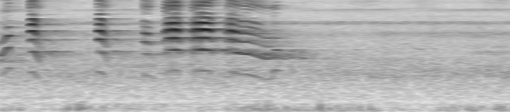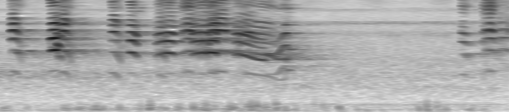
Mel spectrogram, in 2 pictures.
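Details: Red-wattled lapwing, one of a pair living in a garden that loudly attacks people who come too close: loud, sharp harmonic notes in rapid bursts, short clicks followed by a drawn-out, falling cry, repeated twice, with faint low rumble beneath.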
